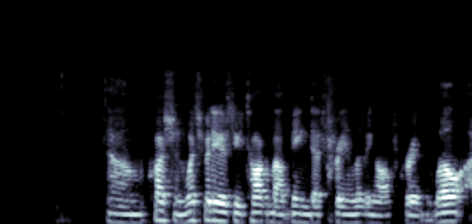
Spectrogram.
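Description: A man speaks calmly into a microphone, as if on an online call.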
